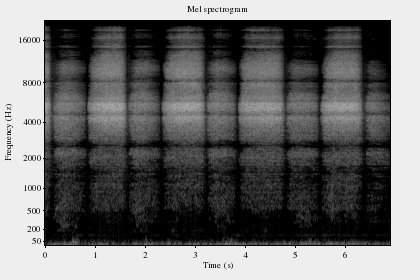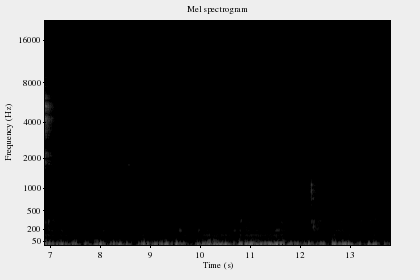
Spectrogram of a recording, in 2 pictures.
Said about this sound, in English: Breathing continues.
